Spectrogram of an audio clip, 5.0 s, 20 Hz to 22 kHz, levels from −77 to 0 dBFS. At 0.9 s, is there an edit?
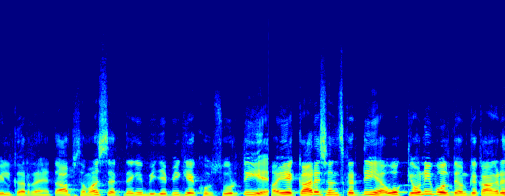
no; 1 cut; at 2.7 s

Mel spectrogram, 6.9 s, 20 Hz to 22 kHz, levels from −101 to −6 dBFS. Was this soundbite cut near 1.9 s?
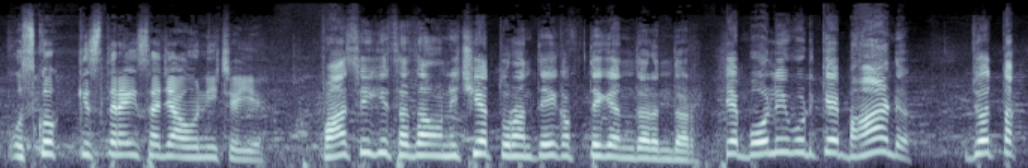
no; 1 cut; at 4.7 s

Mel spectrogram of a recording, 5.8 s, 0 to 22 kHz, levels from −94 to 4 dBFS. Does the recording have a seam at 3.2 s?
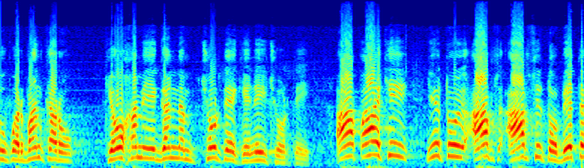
no; 0 cuts

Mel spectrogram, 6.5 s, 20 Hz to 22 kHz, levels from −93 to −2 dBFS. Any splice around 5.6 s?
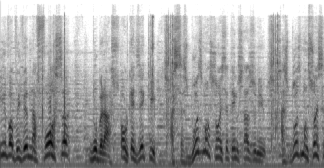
no; 1 cut; at 2.3 s

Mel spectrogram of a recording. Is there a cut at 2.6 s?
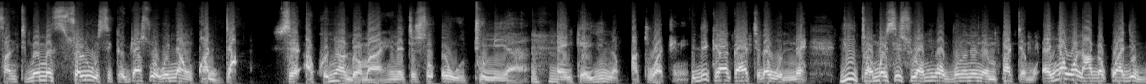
yes; 2 cuts; at 2.6 s, 6.9 s

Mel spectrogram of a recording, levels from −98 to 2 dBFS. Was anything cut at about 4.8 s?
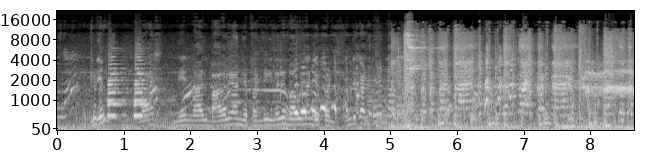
no; 0 cuts

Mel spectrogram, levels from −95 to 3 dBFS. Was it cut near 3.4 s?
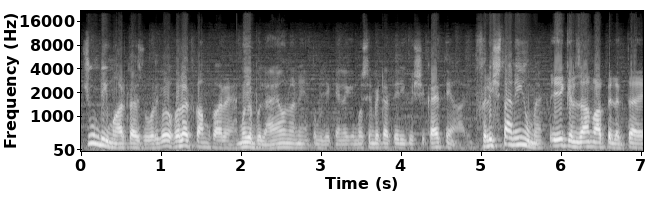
no; 3 cuts; at 2.0 s, 4.8 s, 5.8 s

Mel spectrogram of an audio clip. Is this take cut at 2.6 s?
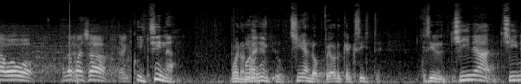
no; 1 cut; at 1.2 s

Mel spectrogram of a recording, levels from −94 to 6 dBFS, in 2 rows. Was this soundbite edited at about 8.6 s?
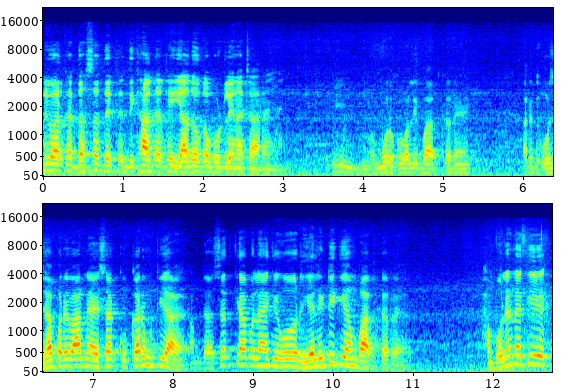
yes; 1 cut; at 8.6 s

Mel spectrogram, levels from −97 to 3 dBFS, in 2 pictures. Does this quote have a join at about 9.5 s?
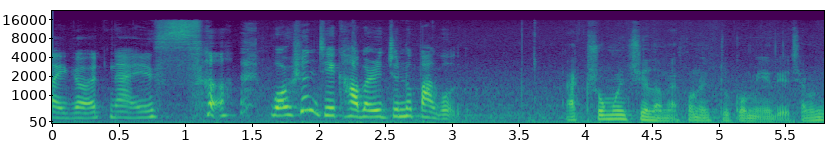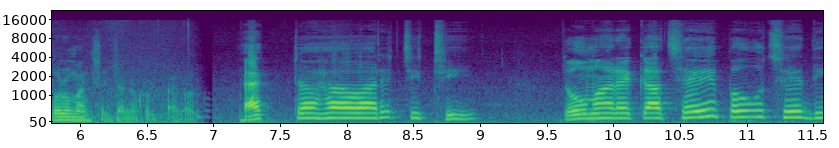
no; 2 cuts; at 1.4 s, 6.8 s

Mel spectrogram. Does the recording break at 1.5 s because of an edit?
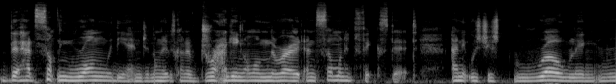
yes; 1 cut; at 1.5 s

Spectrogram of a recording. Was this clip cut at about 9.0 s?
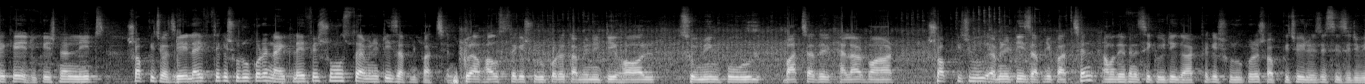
no; 3 cuts; at 1.7 s, 4.5 s, 11.0 s

